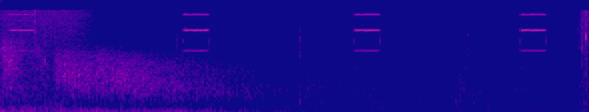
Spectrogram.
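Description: Sharp gunshots crack out several times in Counter-Strike: Global Offensive against a noisy, rumbling background, spaced irregularly with short electronic tones between them.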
